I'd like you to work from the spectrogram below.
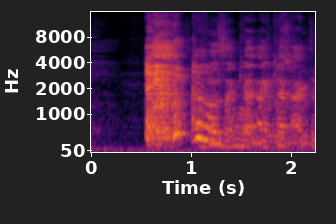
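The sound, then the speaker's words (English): A woman's sudden burst of harsh, raspy coughing after smoking breaks a brief quiet and carries on for a couple of seconds, loud, with rough, strained throat sounds trailing between the hacks. “Yeah, if she's coughing, it's gonna be harsh.”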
